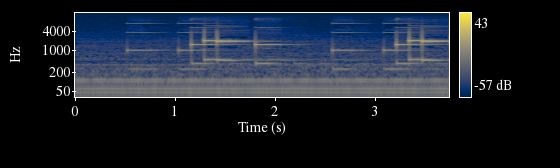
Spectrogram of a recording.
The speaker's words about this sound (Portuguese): O comercial todo tocando esse telefone aqui, rapaz. Esse povo não cansa não, gente. E olha que já teve até uma determinação aí para essas operadoras pararem de fazer isso. Rapaz, é uma chatice o dia todo, cara.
